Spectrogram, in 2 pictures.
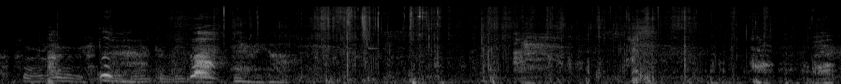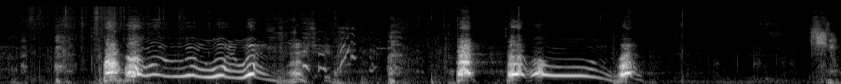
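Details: White, odd-eyed Siberian Husky on his first elk-hunting camping trip, reacting to an elk head: a long wavering, falling howl-whine, then several shorter yodelling whines. A person talks quietly before and around the calls.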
